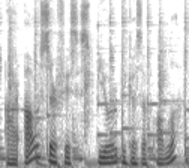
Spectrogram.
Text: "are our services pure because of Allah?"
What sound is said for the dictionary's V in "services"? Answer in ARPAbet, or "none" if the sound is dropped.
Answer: F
